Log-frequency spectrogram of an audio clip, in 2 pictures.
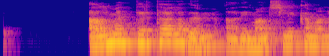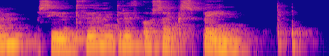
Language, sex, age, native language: Icelandic, female, 40-49, Icelandic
